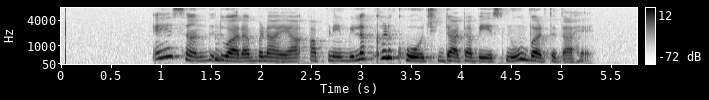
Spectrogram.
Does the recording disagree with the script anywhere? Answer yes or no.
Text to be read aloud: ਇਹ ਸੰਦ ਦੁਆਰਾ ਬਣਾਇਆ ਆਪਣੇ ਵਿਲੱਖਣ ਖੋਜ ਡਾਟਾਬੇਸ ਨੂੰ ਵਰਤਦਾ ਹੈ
no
